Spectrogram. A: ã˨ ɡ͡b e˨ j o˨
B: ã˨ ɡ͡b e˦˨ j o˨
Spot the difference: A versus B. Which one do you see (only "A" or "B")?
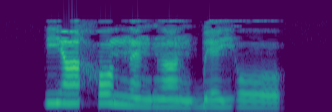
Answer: A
